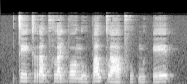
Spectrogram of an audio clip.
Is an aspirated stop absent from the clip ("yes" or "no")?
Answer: no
